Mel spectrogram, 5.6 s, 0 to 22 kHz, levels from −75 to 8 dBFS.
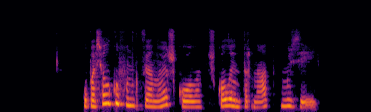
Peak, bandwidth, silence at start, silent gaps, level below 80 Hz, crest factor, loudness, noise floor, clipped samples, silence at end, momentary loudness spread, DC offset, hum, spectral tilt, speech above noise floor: -2 dBFS; 7.6 kHz; 1.25 s; none; -62 dBFS; 16 dB; -18 LUFS; -87 dBFS; under 0.1%; 0.85 s; 9 LU; under 0.1%; none; -6.5 dB/octave; 71 dB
